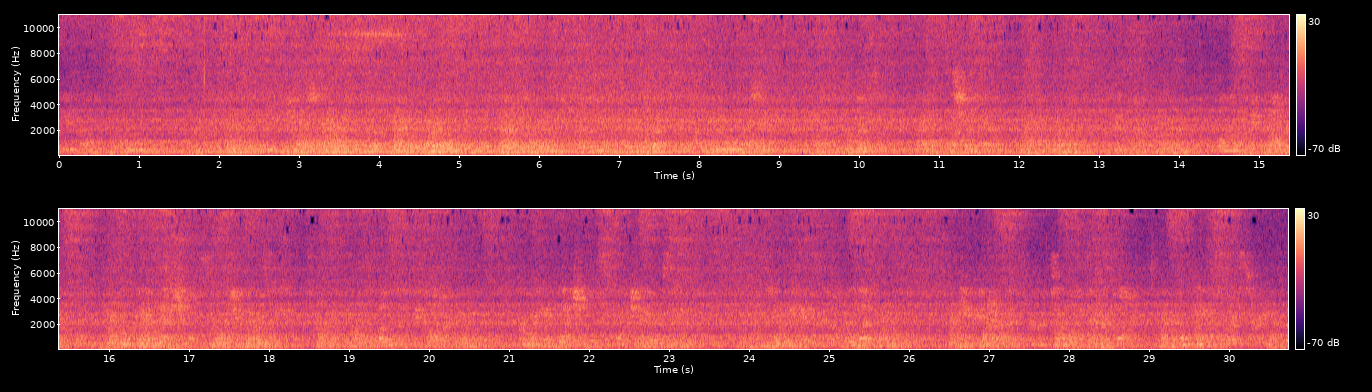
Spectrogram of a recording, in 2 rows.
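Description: Seoul Metro Line 9 subway train running between stations, heard from inside the car: a steady rumble of wheels on the rails and the traction motors, with a faint high whine on and off.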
